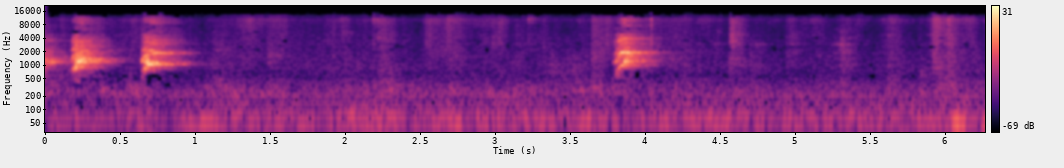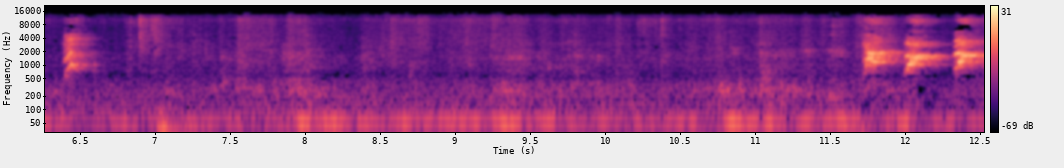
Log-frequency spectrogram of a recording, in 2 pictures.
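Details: Maltipoo puppies, one of a litter of five siblings, letting out short sharp high-pitched yaps in scattered bursts, two quick ones at the start, single barks in the middle and a rapid cluster at the end, with quiet rustling between.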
